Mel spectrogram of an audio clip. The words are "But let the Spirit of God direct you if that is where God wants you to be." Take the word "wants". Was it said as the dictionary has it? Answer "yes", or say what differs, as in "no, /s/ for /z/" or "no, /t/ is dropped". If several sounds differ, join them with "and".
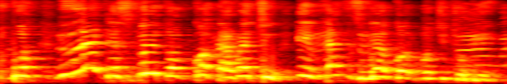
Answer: no, /s/ is dropped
